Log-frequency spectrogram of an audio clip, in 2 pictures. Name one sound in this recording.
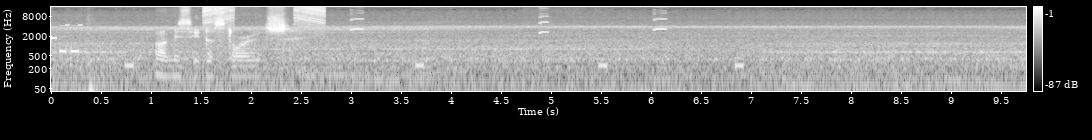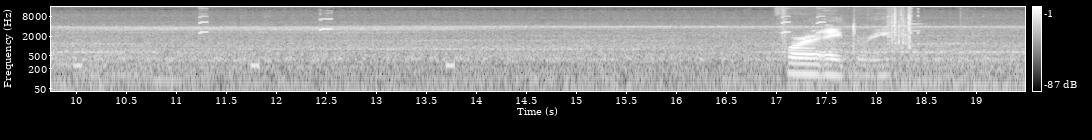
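A handheld device chirps electronically as it switches on and off.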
